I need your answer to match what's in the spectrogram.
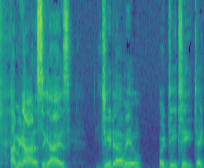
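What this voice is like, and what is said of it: Usual voice. Nothing is said of it.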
